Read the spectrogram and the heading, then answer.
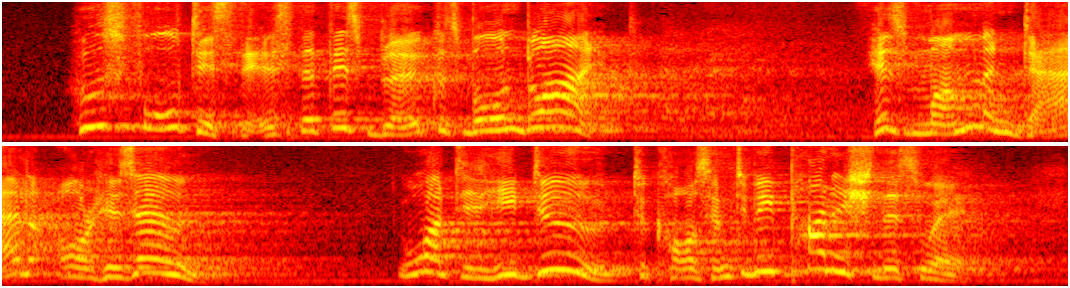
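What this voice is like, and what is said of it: Put-on accent. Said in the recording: “forgive my accent”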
